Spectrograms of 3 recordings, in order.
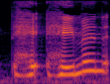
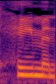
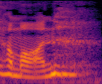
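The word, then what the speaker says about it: Haman: But I feel like Haymon is not how it would be pronounced in the Middle East. Definitely. Yeah. Yeah. Probably Hmon.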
